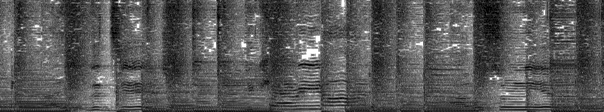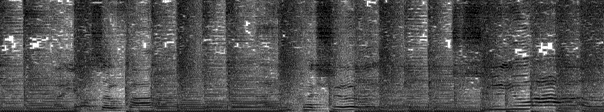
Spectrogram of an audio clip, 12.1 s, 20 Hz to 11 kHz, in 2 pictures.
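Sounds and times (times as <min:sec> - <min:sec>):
drums: 0:00.0 - 0:12.0
electric bass: 0:00.0 - 0:12.0
live pop-rock band: 0:00.0 - 0:12.0.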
